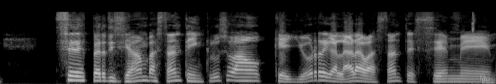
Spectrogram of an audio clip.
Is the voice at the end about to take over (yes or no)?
no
